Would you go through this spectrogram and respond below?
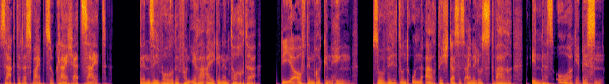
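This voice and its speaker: A man's voice: low-pitched, very animated, measured pace, mellow, husky, dry recording, studio quality. A man reading a scripted fairy tale as an audiobook narrator, in a bedtime storytelling style.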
